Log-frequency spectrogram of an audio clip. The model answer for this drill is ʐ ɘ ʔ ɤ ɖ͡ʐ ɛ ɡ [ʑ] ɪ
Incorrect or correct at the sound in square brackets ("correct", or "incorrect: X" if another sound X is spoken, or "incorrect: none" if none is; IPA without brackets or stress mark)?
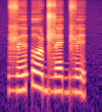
incorrect: ʐ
